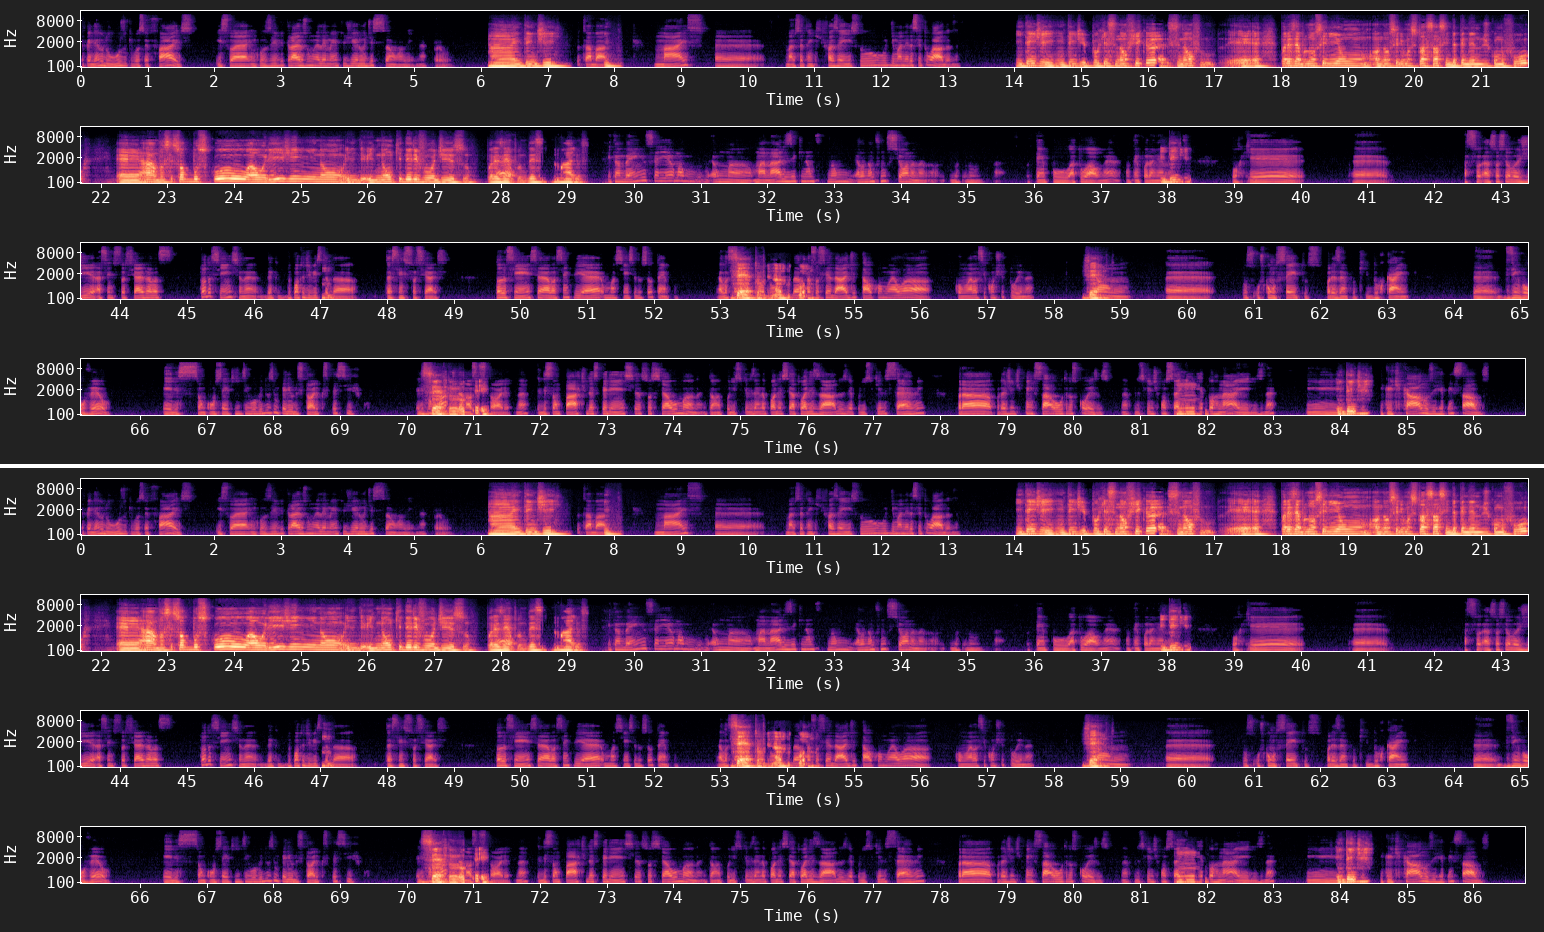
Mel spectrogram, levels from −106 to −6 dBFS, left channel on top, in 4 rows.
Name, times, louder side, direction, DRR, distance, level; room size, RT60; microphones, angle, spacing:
voice 1, 0.0-1.6 2.0-5.5 7.5-8.0 8.6-10.2 10.6-13.2 27.9-28.3 29.6-35.5 36.0-38.1 39.0-40.0 40.8-41.3 42.4-44.6 45.2-47.5 48.0-48.8 49.6-52.2 52.9-56.1 56.5-57.7 58.5-59.1 59.7-60.4 60.8-62.4 62.7-63.3 64.3-65.5 66.3-69.3 70.1-77.8 78.3-83.0 83.5-84.1 84.7-86.2, left 2 dB, 25° left, 6.4 m, -39 dB
voice 2, 6.1-7.3 7.8-8.0 14.0-21.8 22.2-29.3 37.9-38.3 47.1-47.2 53.2-53.5 53.8-54.3 58.4-58.7 70.2-71.2 81.5-81.8 83.9-84.4, right 1 dB, 25° right, 1.6 m, -20 dB
head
